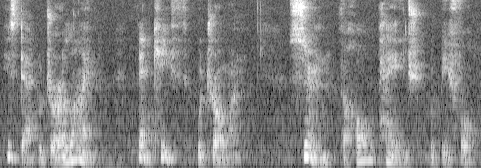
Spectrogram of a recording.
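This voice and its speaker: Australian male, lowish voice, expressive children's storytime read-aloud with chatty asides. Roomy sound with background noise. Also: slow, vocal fry. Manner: expressive, chatty, addressing young listeners directly. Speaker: actor reading a children's book aloud.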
